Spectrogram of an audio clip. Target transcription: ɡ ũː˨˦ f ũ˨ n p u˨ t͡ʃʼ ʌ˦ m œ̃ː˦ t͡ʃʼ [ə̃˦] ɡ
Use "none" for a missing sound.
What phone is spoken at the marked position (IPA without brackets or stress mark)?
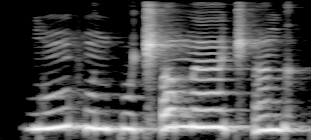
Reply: ə̃˨˦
